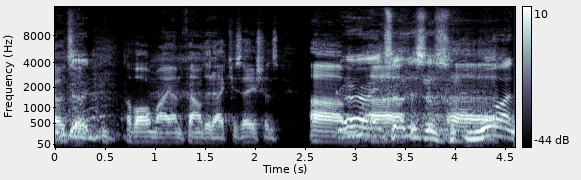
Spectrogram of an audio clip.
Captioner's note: laughter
